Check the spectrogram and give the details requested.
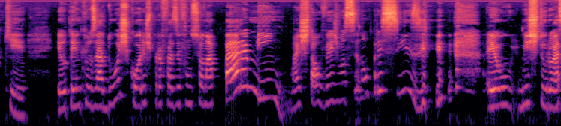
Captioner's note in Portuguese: risadas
